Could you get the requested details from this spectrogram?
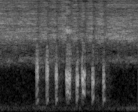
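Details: Red junglefowl hen giving a short run of eight sharp, clucking notes, spaced unevenly and rising then falling in loudness over about one second, against a steady high hiss.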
